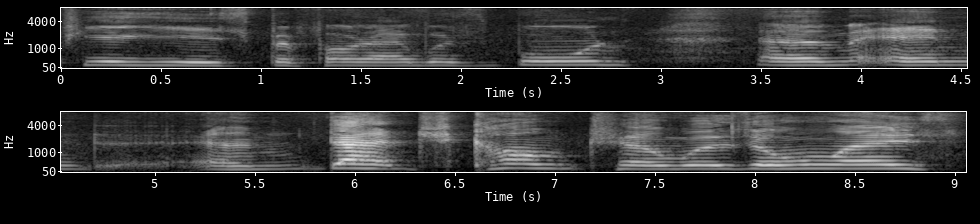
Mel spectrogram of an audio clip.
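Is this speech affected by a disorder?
Yes: cerebral palsy; odd sort of voice.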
